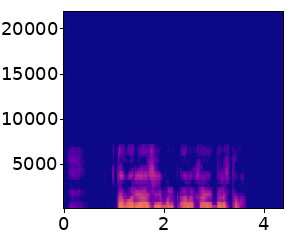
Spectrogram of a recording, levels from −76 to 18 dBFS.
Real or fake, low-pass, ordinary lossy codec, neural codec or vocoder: real; 7.2 kHz; AAC, 32 kbps; none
